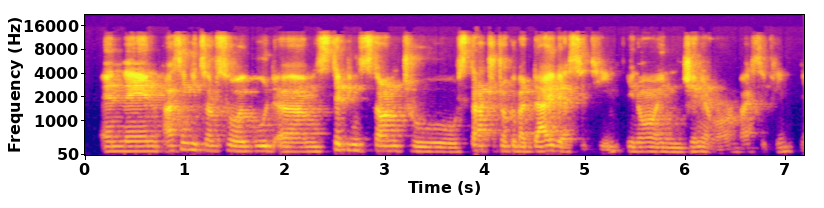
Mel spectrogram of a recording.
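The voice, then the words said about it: Non-native English accent. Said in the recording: “my accent, because obviously, you know, I have it and there's not much I can do about it ... ask the kid to guess where I'm from”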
